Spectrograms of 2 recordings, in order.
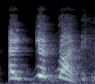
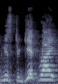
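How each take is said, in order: First: "Hey, Get Right" called much higher and louder, drawn out slowly; with your chest. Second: Stiff, proper "Mister Get Right" with a rising tune; too-formal name. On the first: The right way to hail Get Right, loud and slow. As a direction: stretch "Hey, Get Right" out big and proud, laughing. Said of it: "You gotta say". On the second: The wrong way to greet a street friend, stiff and polite. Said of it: "you can't be like". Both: Shown as a demonstration.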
